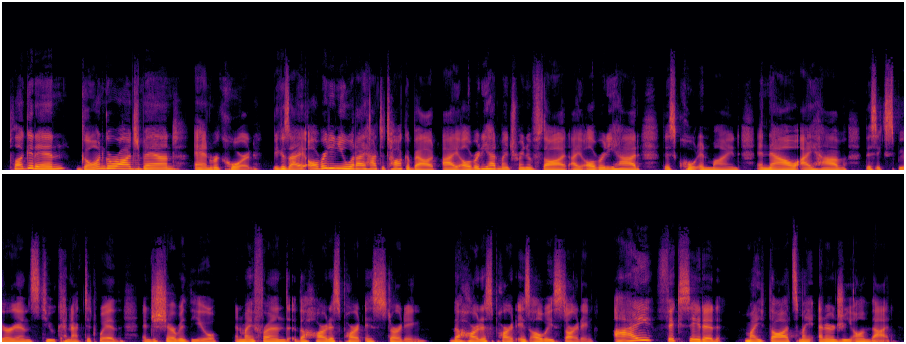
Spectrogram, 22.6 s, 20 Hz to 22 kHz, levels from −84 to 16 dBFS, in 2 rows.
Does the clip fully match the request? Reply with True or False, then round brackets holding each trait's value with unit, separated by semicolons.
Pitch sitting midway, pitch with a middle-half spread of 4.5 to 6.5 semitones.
False (180 Hz; 3.8 semitones)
